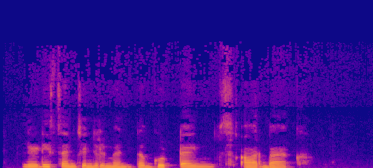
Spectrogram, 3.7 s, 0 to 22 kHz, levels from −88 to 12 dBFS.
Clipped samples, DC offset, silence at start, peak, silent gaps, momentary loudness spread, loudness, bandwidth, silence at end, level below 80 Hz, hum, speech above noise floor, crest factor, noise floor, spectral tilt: under 0.1%; under 0.1%; 0.25 s; -2 dBFS; none; 7 LU; -18 LUFS; 16 kHz; 0.65 s; -58 dBFS; none; 44 dB; 16 dB; -61 dBFS; -7.5 dB/octave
